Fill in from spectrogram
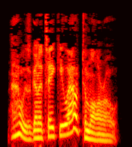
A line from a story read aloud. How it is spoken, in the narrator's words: laughed, quick and delighted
